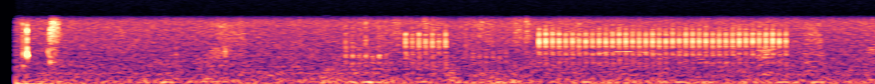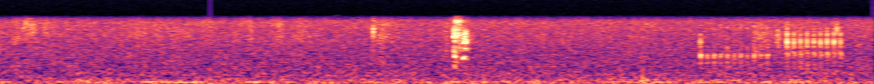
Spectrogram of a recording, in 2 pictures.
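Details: Three-week-old Exotic Shorthair kittens, blue-and-white and black-and-white males, giving short, thin high mews in bursts over a steady low room hum, with quiet gaps between calls.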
